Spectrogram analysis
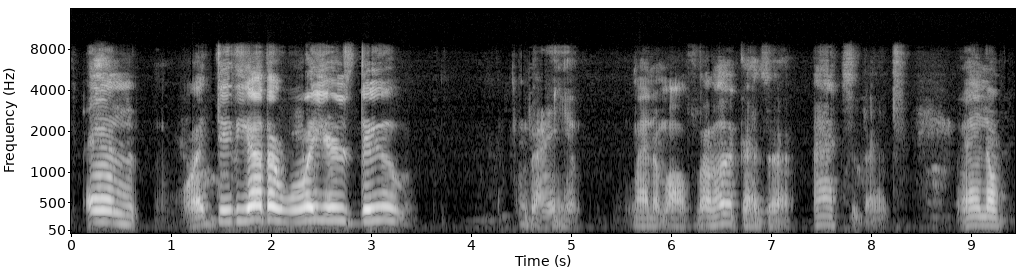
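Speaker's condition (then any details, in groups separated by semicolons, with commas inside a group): Cerebral palsy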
